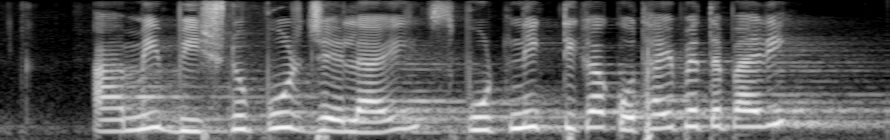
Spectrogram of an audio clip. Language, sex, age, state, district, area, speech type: Bengali, female, 18-30, West Bengal, Purulia, urban, read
